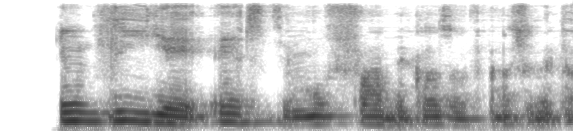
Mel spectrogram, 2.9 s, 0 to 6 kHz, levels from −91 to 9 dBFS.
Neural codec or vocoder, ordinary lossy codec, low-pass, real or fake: codec, 44.1 kHz, 3.4 kbps, Pupu-Codec; none; 5.4 kHz; fake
